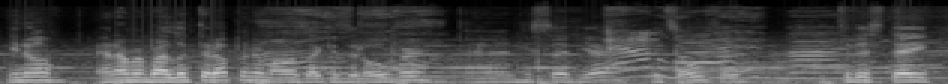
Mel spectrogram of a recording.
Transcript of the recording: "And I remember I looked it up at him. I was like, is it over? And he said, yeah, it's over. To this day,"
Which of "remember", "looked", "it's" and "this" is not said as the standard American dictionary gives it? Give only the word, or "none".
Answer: none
